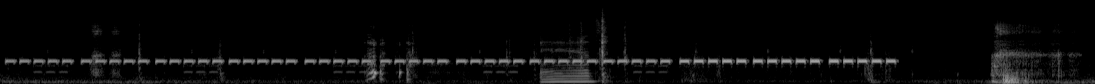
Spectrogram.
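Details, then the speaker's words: Tesla on Full Self-Driving 12.3.3 with seat belt unbuckled: quick, even high-pitched beeps about three a second, then they stop; car turns on hazards and slows down. "if you really want the system to go bugging out what you do is you put it into full self-driving mode here and then you take off your seat belt [Music] and then it turns on the hazards and then it slows you"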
